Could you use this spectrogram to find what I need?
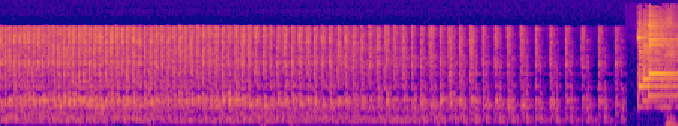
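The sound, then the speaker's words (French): A prize wheel spins with rapid, even ticking that gradually slows as the clicks spread further apart, and a louder, different burst of sound cuts in right at the end. “Je vais quand même te laisser tourner la roue pour le plaisir de tourner la roue.”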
